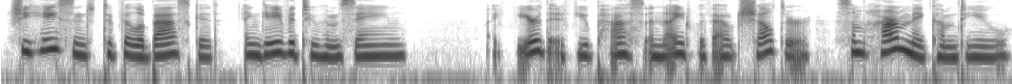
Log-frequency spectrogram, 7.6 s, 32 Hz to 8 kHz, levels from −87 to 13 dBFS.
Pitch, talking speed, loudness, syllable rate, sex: 220 Hz, 220 wpm, -20 LUFS, 5.2 syllables/s, female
